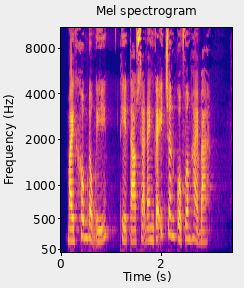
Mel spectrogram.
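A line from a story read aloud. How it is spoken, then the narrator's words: Cold. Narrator (Vietnamese): Ông Phi lạnh lùng nói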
